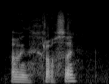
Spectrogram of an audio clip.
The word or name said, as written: Abhainn Chrosain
